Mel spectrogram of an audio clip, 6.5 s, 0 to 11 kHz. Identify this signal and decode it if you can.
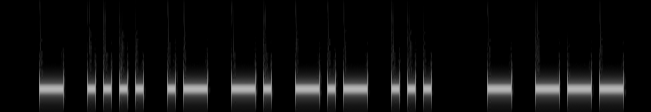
Morse code, heard as a keyed tone, about 15 wpm, 700 Hz. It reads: THANKS TO
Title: Sentences from Top 1000 Words - Review Part 5 - 15wpm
